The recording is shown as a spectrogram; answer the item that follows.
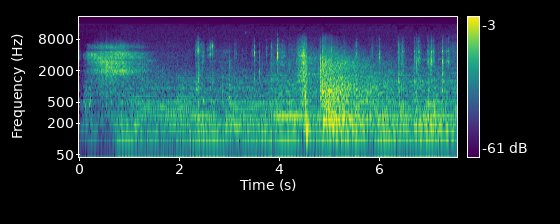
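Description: A hand tool hacks and chips at a concrete wall, giving a few dull thuds and scattered taps over a steady low background hum.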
